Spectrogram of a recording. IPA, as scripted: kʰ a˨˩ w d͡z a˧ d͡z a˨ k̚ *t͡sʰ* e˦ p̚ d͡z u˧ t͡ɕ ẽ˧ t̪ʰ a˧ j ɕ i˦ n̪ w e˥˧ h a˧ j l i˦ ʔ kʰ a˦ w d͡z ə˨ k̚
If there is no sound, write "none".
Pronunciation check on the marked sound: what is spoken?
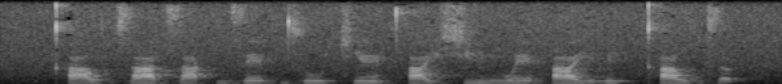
d͡z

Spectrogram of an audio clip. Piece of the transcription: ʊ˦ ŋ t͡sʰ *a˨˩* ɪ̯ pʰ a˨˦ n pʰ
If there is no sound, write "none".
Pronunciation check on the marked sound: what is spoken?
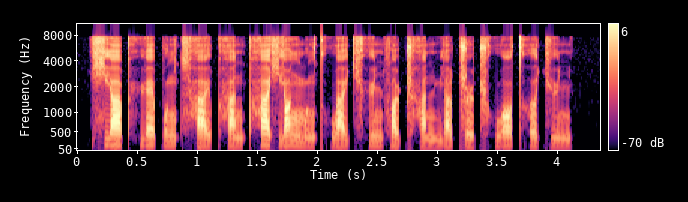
a˨˩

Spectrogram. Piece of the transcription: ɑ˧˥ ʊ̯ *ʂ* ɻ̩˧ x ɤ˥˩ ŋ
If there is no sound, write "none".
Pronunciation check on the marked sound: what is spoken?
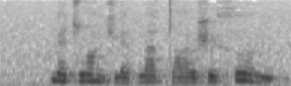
ʂ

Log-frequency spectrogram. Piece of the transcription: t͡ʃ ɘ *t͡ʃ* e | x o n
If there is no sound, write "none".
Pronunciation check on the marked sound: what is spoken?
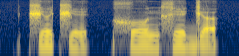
t͡ʃ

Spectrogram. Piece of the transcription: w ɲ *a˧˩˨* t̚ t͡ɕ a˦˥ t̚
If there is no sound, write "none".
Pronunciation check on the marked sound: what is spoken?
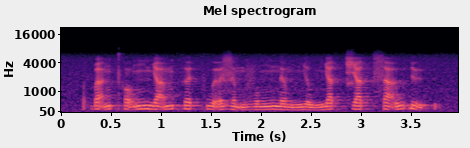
a˦˥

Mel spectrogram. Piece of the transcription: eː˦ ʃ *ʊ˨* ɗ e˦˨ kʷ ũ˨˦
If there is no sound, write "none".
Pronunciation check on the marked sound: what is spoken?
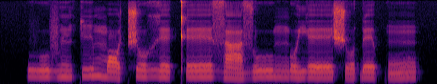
ʊ˨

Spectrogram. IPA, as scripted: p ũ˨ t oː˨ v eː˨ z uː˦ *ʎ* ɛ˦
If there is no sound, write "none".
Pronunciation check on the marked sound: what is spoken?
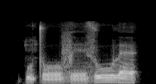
l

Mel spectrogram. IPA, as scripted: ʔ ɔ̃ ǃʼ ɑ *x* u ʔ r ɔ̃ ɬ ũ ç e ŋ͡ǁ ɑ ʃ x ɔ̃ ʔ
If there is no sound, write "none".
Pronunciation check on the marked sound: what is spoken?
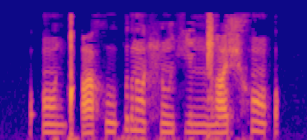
x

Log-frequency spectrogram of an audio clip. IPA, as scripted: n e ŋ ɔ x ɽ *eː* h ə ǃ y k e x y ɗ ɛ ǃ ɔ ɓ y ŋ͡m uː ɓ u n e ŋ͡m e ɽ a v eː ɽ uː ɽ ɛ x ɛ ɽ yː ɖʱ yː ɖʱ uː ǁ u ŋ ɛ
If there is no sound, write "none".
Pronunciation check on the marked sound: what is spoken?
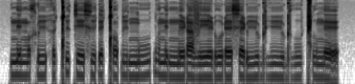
yː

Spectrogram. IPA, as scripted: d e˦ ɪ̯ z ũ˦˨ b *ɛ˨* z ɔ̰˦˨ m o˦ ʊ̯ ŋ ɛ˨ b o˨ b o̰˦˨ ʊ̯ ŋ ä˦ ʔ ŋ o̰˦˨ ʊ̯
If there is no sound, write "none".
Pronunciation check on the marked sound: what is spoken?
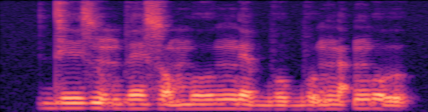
ɛ˦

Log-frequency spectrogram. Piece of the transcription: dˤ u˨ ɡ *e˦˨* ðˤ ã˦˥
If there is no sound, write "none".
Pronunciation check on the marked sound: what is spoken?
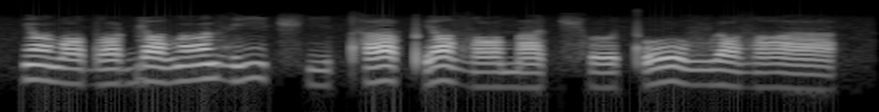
e˦˨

